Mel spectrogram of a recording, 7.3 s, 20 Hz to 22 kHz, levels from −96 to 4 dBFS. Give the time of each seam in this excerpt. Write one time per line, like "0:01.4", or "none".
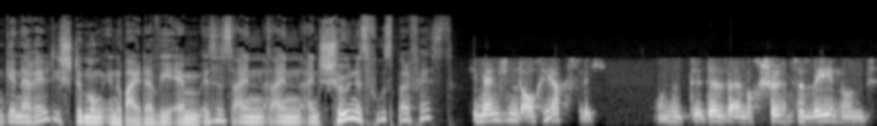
0:01.0
0:02.2
0:03.8
0:04.3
